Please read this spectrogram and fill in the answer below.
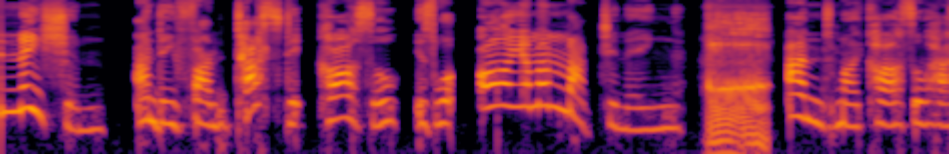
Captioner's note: snorts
